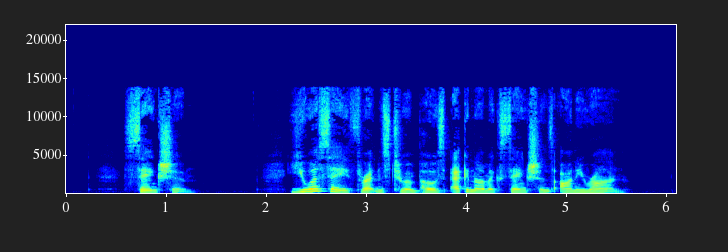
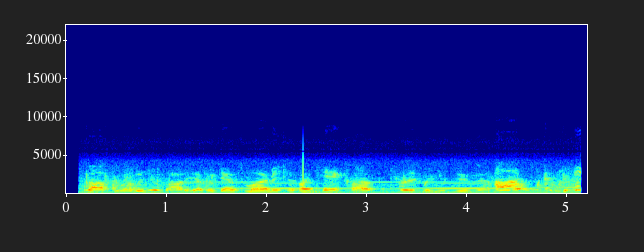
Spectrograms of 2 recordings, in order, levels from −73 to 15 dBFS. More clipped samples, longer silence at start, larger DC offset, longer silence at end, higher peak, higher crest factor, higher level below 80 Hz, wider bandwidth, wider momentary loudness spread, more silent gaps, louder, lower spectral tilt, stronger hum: neither; first, 0.6 s vs 0.1 s; second, under 0.1% vs 1%; first, 0.5 s vs 0.05 s; about the same, -2 dBFS vs 0 dBFS; first, 24 dB vs 16 dB; second, -72 dBFS vs -38 dBFS; first, 14 kHz vs 7.4 kHz; about the same, 8 LU vs 7 LU; neither; second, -24 LUFS vs -16 LUFS; second, -3 dB/octave vs -7 dB/octave; second, none vs 60 Hz at -35 dBFS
